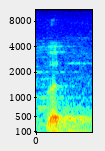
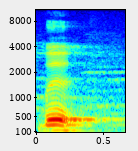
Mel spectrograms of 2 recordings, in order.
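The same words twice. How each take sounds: First: The b sound is released faintly and weakly. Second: The b sound is released clearly and strongly. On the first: The speaker calls it wrong. "bukan be" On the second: The speaker calls it right. "Maka qalqalah pun bunyinya be"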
